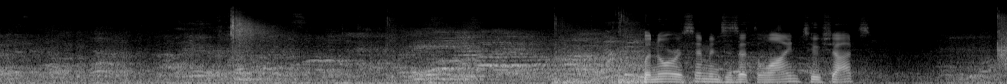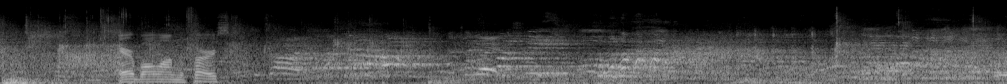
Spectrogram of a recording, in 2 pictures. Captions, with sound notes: Lenora Simmons is at the line, two shots. (crowd applauding) Air ball on the first. (fans shouting) (fan laughing hysterically)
